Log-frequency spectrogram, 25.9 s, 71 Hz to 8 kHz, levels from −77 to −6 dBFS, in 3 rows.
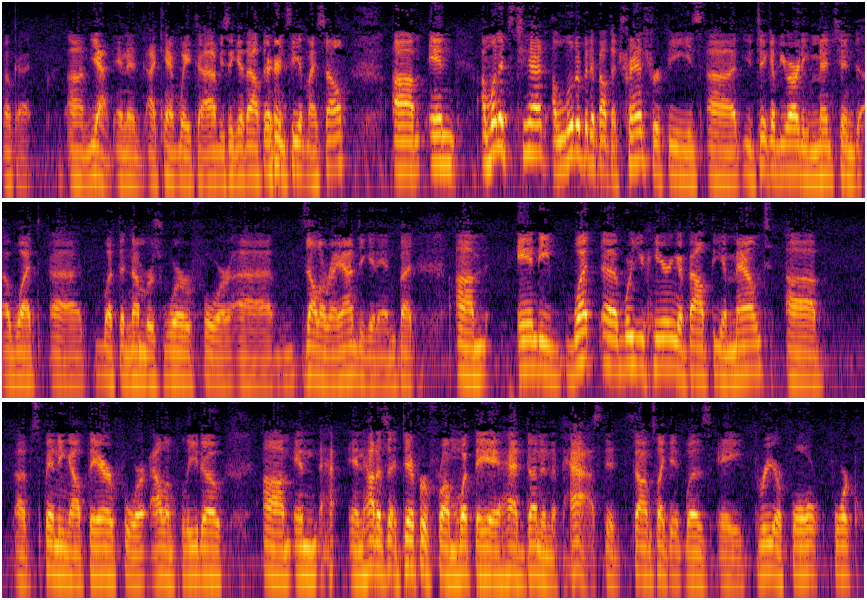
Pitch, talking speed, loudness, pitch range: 120 Hz, 215 wpm, -20 LUFS, 105-135 Hz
